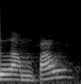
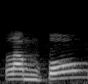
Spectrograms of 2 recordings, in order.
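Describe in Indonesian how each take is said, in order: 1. Kata ini berakhir dengan diftong au. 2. Kata ini berakhir dengan vokal o biasa.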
